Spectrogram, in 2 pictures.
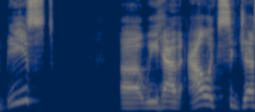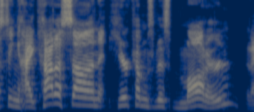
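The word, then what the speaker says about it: Haikara-san: We have Alex suggesting Haikata-san, Here Comes Miss Modern.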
